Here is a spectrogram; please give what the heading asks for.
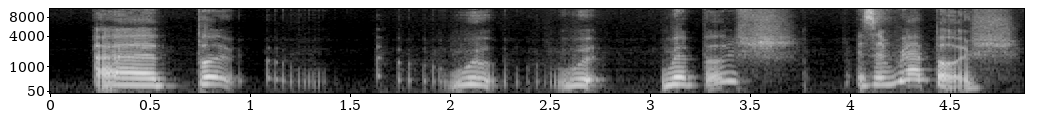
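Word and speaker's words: rooibos: And I think it's just a it's taken from the sound of red bush, right?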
